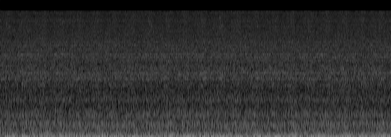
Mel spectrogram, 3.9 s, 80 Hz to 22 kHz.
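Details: 2006 Chevy Express with P0300 random misfire code, cylinders one and two misfiring equally; rough, uneven stumbling idle; idle misfire.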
